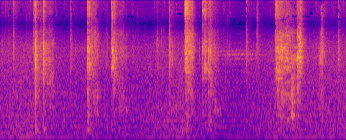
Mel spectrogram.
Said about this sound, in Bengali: সব কিছু ভালো করে একটু মিক্স করে দেব।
